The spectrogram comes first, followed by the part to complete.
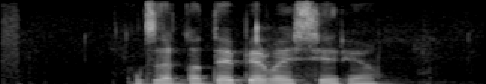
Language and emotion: Russian, neutral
